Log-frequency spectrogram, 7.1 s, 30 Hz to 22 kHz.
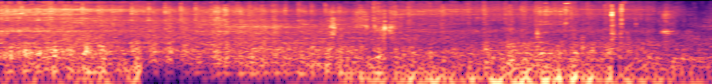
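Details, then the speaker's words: Abandoned 1982 Nissan 720 King Cab four-cylinder, carbureted, revived after about 35 years sitting and running off a gas bottle: steady, even idle with no knocking or missing and no smoke; the motor sounds healthy. "but all in all though it runs motor sounds real good no knocks no smoke"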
